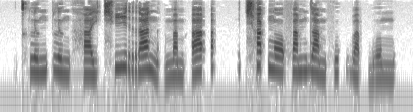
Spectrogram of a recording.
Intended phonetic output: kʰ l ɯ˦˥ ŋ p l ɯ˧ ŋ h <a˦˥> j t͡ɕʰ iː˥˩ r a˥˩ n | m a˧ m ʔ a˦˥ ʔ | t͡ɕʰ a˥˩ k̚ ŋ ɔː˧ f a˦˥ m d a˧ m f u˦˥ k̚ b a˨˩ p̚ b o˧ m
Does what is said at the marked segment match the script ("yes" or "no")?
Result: no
